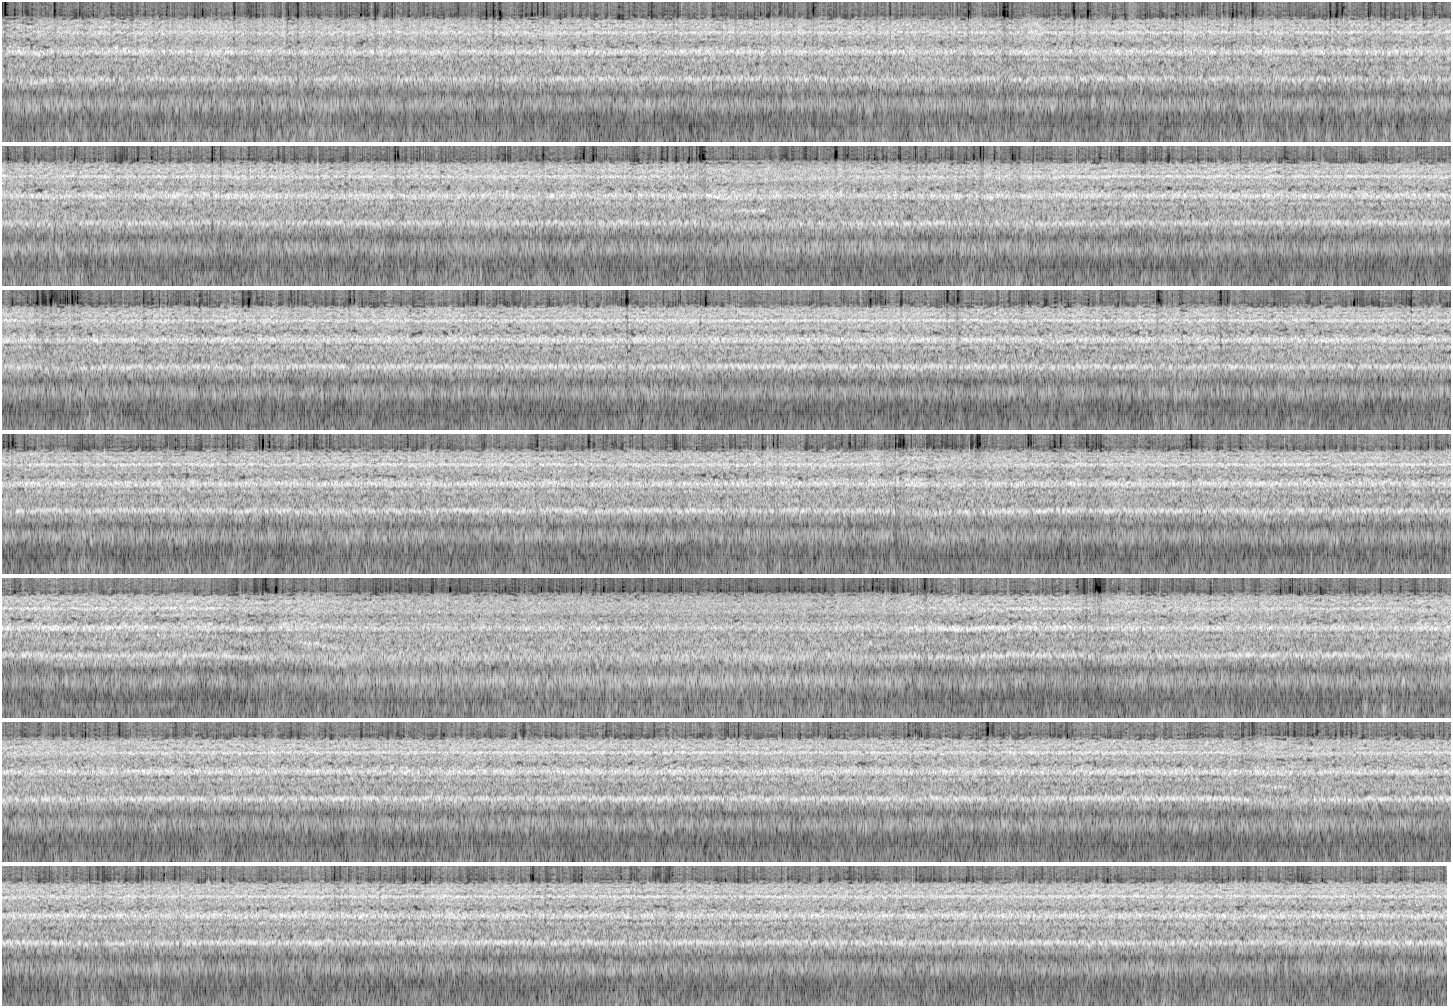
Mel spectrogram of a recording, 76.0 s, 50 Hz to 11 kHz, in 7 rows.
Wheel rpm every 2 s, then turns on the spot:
230, 230, 230, 230, 230, 240, 230, 230, 230, 230, 230, 230, 230, 240, 230, 240, 230, 230, 230, 230, 230, 230, 220, 200, 190, 210, 230, 230, 230, 230, 230, 230, 230, 230, 230, 230, 230, 230.
none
